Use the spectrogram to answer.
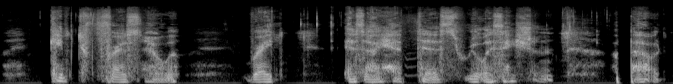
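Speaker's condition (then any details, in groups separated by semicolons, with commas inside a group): Abductor spasmodic dysphonia; voice lost shouting over rock music, diagnosed Fresno State, two damaging surgeries, last 12 years ago; breathy voice, staccato speaking style, shaky tremor when syllables lengthened, voice worse during university years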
